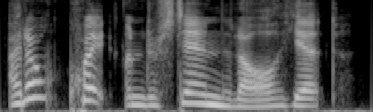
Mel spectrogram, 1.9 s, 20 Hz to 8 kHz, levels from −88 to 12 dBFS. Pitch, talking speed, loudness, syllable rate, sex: 235 Hz, 225 wpm, -17 LUFS, 6.5 syllables/s, female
